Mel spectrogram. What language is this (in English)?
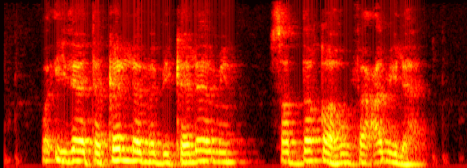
Arabic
